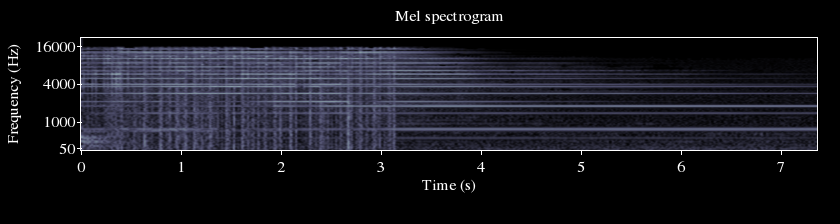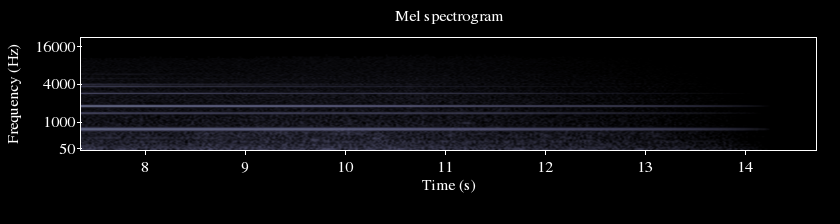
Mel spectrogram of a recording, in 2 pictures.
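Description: Metal chimes struck in a fast, dense flurry of ringing strikes for about three seconds. The flurry then cuts off suddenly, leaving a few bell-like tones ringing on and slowly dying away to nothing near the end.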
